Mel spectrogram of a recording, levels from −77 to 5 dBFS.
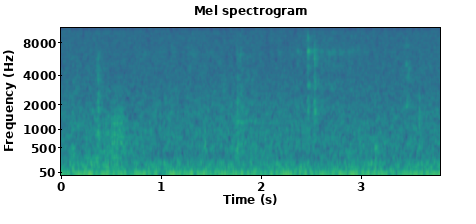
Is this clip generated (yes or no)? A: no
